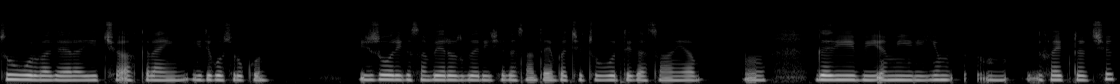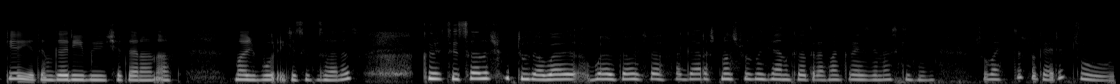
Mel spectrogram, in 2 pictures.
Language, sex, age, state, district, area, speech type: Kashmiri, female, 30-45, Jammu and Kashmir, Bandipora, rural, spontaneous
